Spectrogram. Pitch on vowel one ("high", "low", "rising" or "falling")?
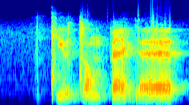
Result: low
